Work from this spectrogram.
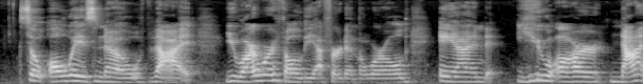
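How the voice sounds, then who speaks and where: A woman speaks at a very slow pace with a medium pitch. Her intonation is fairly even, and the room echo is audible. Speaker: eating disorder recovery coach. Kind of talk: motivational talk. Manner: casual, filler-heavy.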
